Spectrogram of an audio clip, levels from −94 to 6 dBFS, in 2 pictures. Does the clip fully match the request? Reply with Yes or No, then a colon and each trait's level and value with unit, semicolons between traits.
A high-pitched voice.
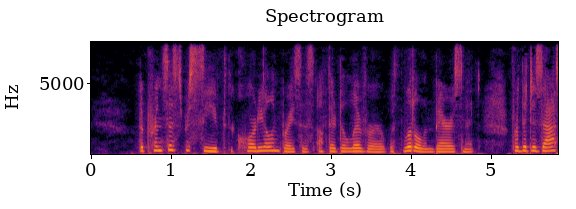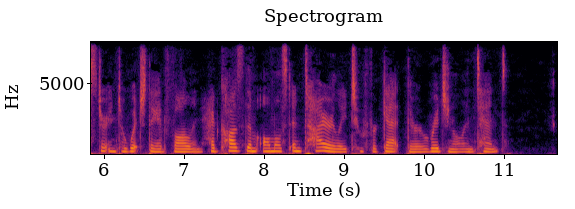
Yes: high, 220 Hz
